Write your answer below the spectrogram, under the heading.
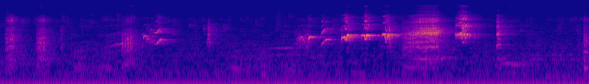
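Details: Javan myna master song: scattered scratchy notes at first, then a louder run of whistled slurs, rasping squawks and buzzy chatter toward the end.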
